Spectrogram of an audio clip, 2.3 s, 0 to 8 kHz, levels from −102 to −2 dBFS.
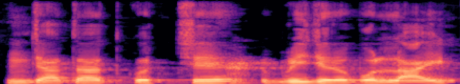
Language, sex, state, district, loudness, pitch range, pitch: Bengali, male, West Bengal, Dakshin Dinajpur, -15 LUFS, 130-140 Hz, 140 Hz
